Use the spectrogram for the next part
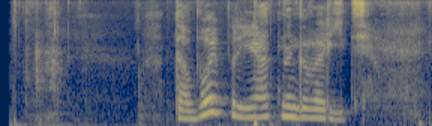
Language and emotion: Russian, positive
